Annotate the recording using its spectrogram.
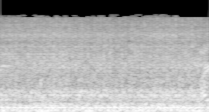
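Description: Diesel engine of a Dodge Ram pickup running under load as it pulls the sled. It holds a steady drone.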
